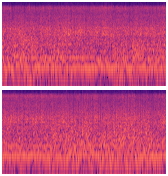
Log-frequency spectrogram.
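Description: A motorboat engine drones steadily close by.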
